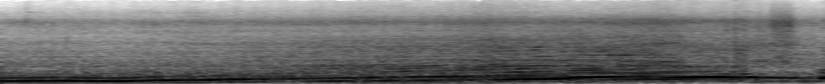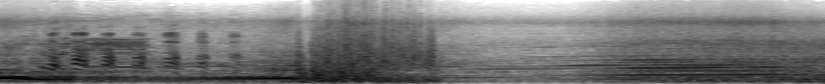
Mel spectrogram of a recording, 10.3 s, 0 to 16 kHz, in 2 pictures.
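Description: BMW E30's M20B20 2.0-litre straight-six engine, heard from inside the cabin, revving hard with its pitch climbing for about four seconds up to the rev limiter, where it briefly stutters. A loud rush of noise comes about seven seconds in, the engine drops away on a gear change, and the revs climb again in the next gear near the end.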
